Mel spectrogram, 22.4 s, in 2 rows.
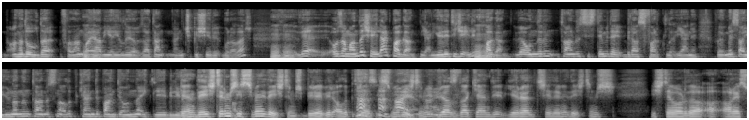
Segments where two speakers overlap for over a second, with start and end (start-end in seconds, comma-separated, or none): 16.5-17.9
